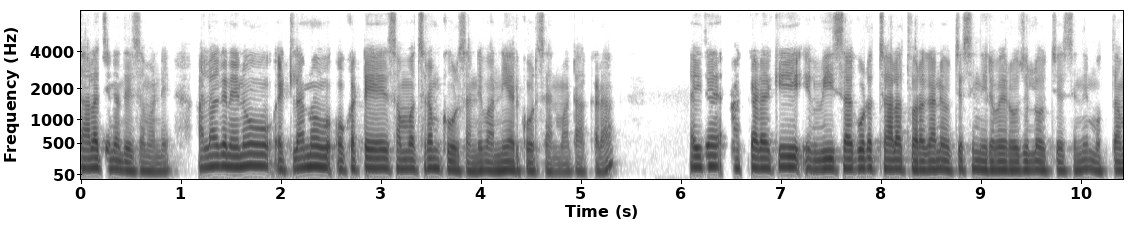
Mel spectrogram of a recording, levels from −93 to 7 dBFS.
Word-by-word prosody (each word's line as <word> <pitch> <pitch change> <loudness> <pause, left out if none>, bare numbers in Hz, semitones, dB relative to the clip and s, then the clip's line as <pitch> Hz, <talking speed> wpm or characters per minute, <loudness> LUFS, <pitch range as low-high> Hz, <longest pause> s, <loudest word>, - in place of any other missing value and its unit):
చాలా 130 +1 +3
చిన్న 120 -2 0
దేశమండి. 95 -1 -3 0.3
అలాగే 150 +3 +2
నేనూ 155 +3 +3 0.3
ఎట్లనో 135 +8 +2 0.3
ఒకటే 130 +5 +1 0.2
సంవత్సరం 120 +2 0
కోర్సండి. 100 -2 0
1 100 +1 +1
ఇయర్ 105 -2 0
కోర్సే 95 -1 -3
అనమాట 85 +1 -8
అక్కడ. 90 0 -8 0.9
అయితే 145 +2 +3 0.2
అక్కడికి, 130 +2 +1 0.4
వీసా 125 0 +2
గూడా 130 0 +3
చాలా 120 0 +3
త్వరగానే 115 +1 +2
ఒచ్చేసింది. 115 +2 -2
20 105 0 +2
రోజుల్లో 110 +1 0
ఒచ్చేసింది 105 +3 -4
మొత్తం 105 +2 -4
110 Hz, 145 wpm, -22 LUFS, 100-130 Hz, 0.9 s, చాలా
